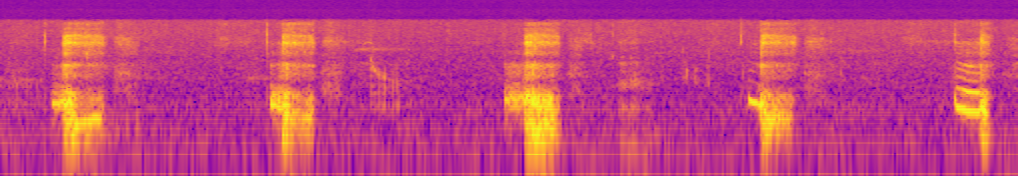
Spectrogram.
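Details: Sleeping puppy snoring softly indoors, each breath a short rasping snore, repeated roughly every two seconds in a quiet room.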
